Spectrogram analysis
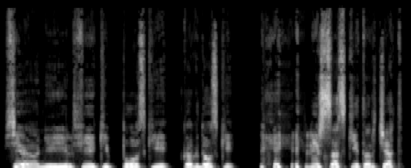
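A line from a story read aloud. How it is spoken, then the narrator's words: Guffawing. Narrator (Russian): хохотал он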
